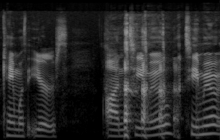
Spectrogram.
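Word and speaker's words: Temu: Timu, is that how you say it? Yes.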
